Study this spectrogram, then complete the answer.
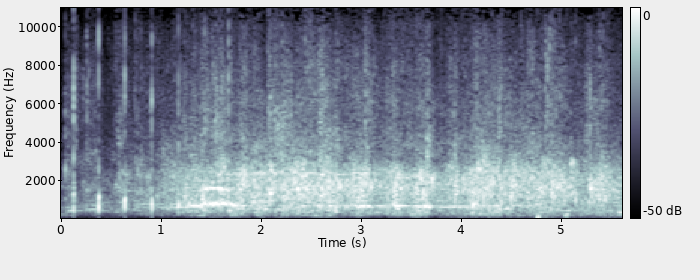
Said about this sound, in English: right, we can clap for that now.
